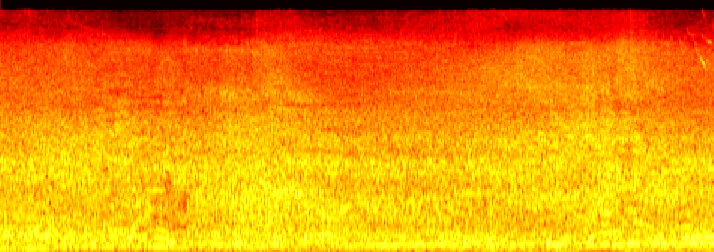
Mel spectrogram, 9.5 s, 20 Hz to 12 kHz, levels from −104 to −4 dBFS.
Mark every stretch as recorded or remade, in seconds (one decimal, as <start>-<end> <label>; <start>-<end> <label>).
0.0-1.4 recorded; 1.4-2.5 remade; 2.5-7.9 recorded; 7.9-8.6 remade; 8.6-9.5 recorded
